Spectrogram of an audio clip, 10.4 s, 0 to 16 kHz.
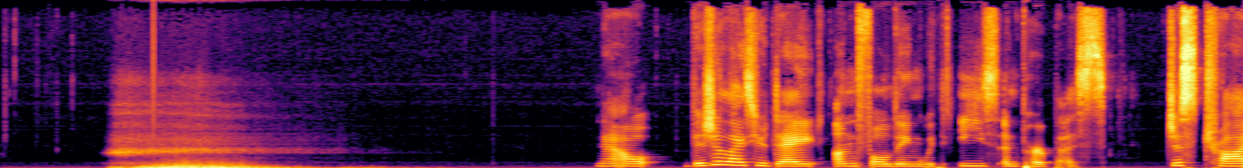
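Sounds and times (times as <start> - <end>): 
deep breath during a guided meditation: 0.9 - 3.7
speech: 5.0 - 10.3.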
